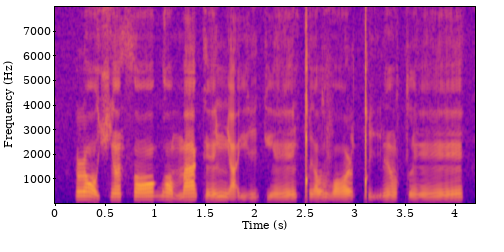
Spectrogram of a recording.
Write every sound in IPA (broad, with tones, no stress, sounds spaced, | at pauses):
ɭ ɔ˥˩ ç ɐ̃˦˥ θ ɔː˦˥ ɡ ɔ˥˩ m a˦˥ k ẽ˨˥ ɲ a̰˥˩ j i˦˥ k j ẽː˨˥ ǃ i˨˥ lˠ v ɔː˨˥ ɭ ǃ ḭ˧˩˧ ɾ ĩ˥˩ lˠ k l ẽː˨˥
